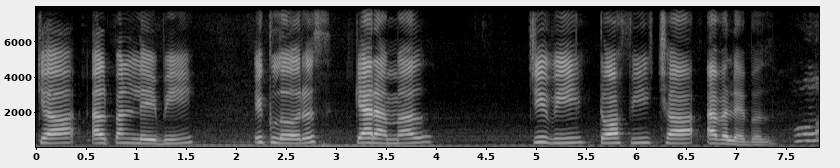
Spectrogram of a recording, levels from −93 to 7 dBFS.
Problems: none marked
